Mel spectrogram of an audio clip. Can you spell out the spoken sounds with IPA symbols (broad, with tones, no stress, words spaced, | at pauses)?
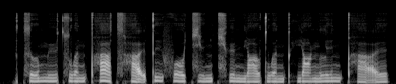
t͡sɹ̩˧˥my˧˥ t͡swə˧˥npʰä˥˩t͡sʰa̰˨˩ɪ̯t̪i˥ fo˥˩ʊ̯t͡ɕi˧˥ŋ t͡ɕʰy˥˩n̪jɑ˧˥ʊ̯t̪wə˧˥npʰjɑ˥ŋ li˥npʰa̰˨˩˦ɪ̯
